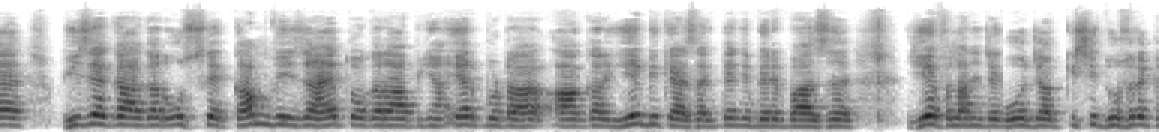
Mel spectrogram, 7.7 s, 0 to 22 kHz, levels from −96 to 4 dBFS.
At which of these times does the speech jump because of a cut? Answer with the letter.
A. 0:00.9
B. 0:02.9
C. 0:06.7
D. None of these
C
